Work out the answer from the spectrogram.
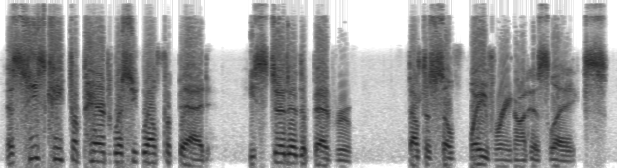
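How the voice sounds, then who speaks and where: A man reading a story aloud as an amateur narrator, in a dramatic, measured way with pauses. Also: fairly high pitch, sing-song, pushed and bright, poor audio. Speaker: amateur audiobook reader.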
